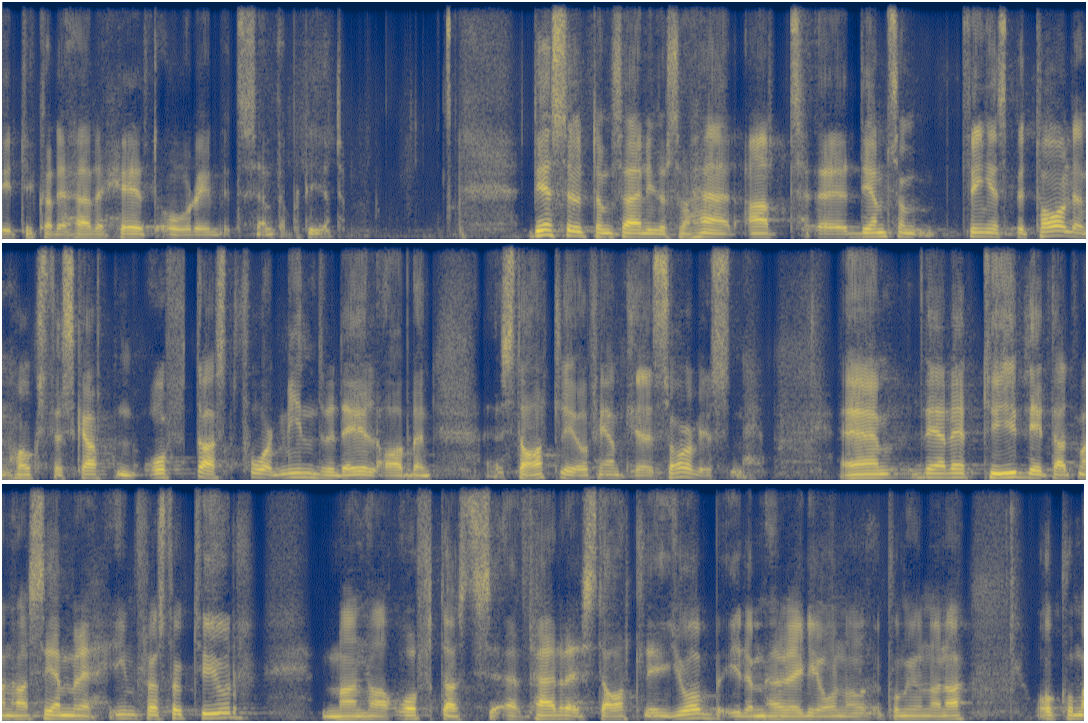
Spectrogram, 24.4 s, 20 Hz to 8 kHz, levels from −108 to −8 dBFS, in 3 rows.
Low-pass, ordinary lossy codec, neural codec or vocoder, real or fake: none; none; codec, 16 kHz, 2 kbps, X-Codec, HuBERT features, trained on general audio; fake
